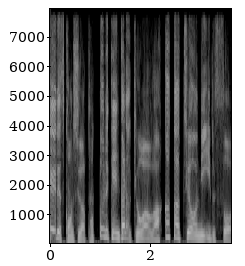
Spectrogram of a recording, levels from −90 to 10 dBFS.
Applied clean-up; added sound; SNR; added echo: neural diffusion model UNIVERSE++.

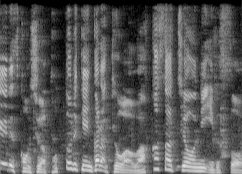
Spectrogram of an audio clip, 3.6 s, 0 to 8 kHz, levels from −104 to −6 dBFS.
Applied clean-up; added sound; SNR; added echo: classical method log-MMSE.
